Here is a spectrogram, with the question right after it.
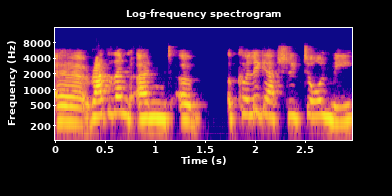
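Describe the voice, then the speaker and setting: A woman with an Indian accent and a high pitch speaks at a moderate pace with ordinary pitch variation. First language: Indian language (mother tongue). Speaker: nurse educator, university lecturer. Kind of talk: panel talk, personal story. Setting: video call. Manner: halting, many fillers.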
